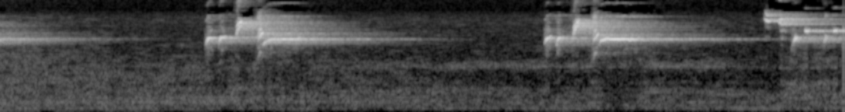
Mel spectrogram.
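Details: European goldfinch, one of five wild-caught birds entered in a song competition, gives high, clear whistled phrases with a trill, three bursts roughly two seconds apart, each with a long fading tone, over a faint low background hum.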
